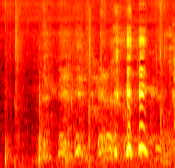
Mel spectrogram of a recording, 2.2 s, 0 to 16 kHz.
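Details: Calves in Campeche, Mexico, on 20 August 2022, while people help them: brief harmonic bleats near the end, two short rising-falling notes, amid Spanish voices urging help and some handling noise.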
